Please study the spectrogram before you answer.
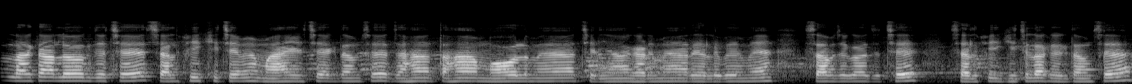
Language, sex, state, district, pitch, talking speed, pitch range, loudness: Maithili, male, Bihar, Samastipur, 150 Hz, 145 wpm, 145-165 Hz, -18 LUFS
